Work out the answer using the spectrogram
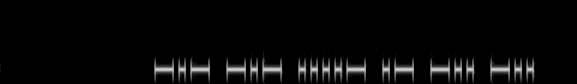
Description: Morse code, heard as a keyed tone, about 25 wpm, 700 Hz. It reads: KK4ADD
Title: Speed Racing - USA 2x3 Call Signs 20wpm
